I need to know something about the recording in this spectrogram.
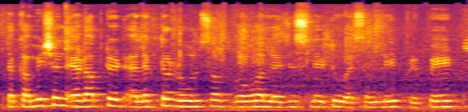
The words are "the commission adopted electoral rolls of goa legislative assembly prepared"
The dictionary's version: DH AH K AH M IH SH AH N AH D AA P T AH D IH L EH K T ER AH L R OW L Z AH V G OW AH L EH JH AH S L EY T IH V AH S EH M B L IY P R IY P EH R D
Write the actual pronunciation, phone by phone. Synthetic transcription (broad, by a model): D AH K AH M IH SH AH N AH D AA P T AH D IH L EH K T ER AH R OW L S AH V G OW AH L EH JH AH S L EY T IH V AH S EH M B L IY P R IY P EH R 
